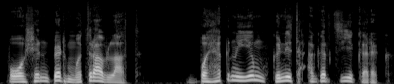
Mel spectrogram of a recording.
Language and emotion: Kashmiri, angry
